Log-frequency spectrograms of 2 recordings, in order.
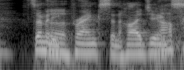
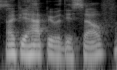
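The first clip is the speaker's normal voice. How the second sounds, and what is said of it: Sarcastic tone. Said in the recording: “you said that sarcastically,”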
